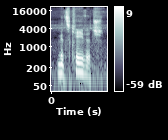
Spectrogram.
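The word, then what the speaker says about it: Mickiewicz: Mitskavich.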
